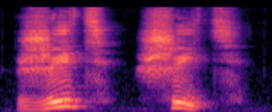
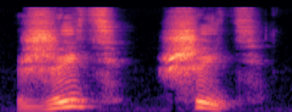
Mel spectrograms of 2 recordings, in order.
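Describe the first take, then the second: The two takes are said the same way.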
